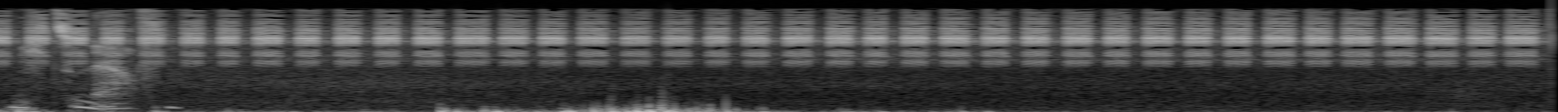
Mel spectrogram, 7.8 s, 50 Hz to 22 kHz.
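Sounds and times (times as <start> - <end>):
low rumble of wind or handling noise: 0.0 - 5.4
crickets chirping: 0.0 - 7.7
speech: 0.1 - 1.5.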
